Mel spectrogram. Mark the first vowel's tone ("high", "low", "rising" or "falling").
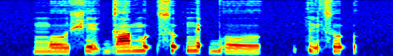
low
